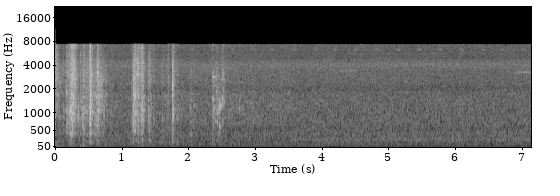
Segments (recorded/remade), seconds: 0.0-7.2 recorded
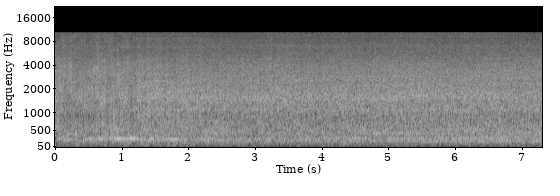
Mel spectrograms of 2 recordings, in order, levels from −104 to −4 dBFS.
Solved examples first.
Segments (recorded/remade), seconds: 0.0-1.2 remade; 1.2-7.3 recorded

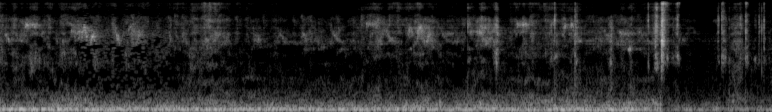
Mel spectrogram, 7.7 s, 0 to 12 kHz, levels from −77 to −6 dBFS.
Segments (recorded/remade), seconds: 0.0-0.8 remade; 0.8-1.7 recorded; 1.7-7.7 remade

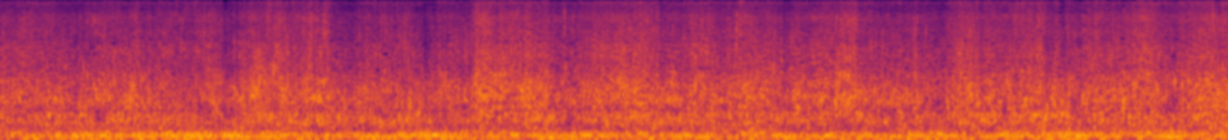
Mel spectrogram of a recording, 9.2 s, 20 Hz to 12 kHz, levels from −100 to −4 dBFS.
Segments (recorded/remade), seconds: 0.0-1.4 recorded; 1.4-2.1 remade; 2.1-9.2 recorded

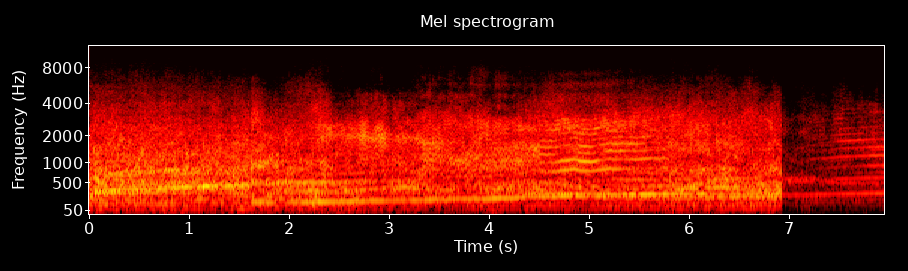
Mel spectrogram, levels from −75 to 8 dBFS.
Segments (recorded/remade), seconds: 0.0-4.5 remade; 4.5-5.8 recorded; 5.8-7.2 remade; 7.2-8.0 recorded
